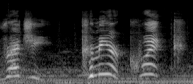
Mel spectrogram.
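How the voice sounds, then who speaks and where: A woman's voice: very high-pitched, sing-song, slow pace, pitched above the performer's own voice, exaggerated voice. A woman voicing a panicked, pleading teenage boy in a horror story. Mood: urgent. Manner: pleading, yelling. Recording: music behind the voice.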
